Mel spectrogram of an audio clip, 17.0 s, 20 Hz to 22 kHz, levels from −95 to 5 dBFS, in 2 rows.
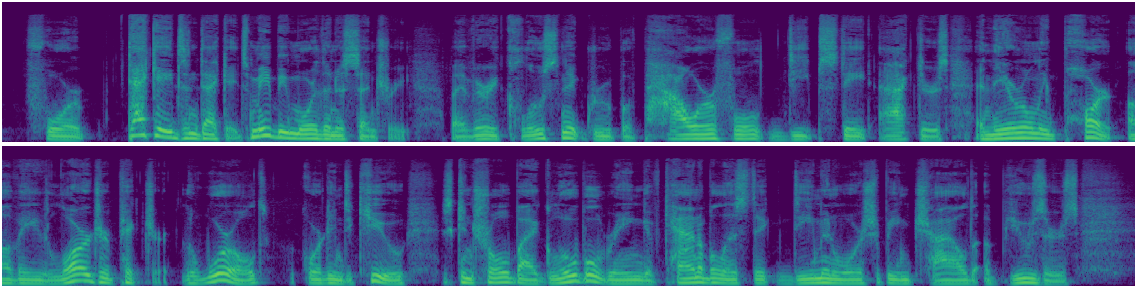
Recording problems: none

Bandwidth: 15 kHz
